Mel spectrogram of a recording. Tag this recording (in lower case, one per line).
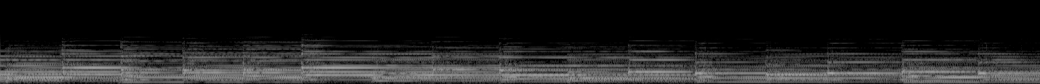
music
